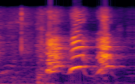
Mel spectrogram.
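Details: Pet Siberian Husky jumping around on a bed; two or three quick high whining yelps with rising, bending pitch in under a second and a half, recorded indoors close up.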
